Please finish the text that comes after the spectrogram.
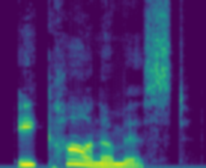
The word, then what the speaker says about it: economist: so It is emphasized there are four syllables in Economist with the stress on the second syllable Economist he just finished Writing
